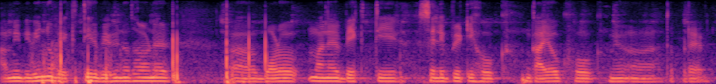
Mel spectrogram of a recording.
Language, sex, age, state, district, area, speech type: Bengali, male, 30-45, West Bengal, Paschim Bardhaman, urban, spontaneous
